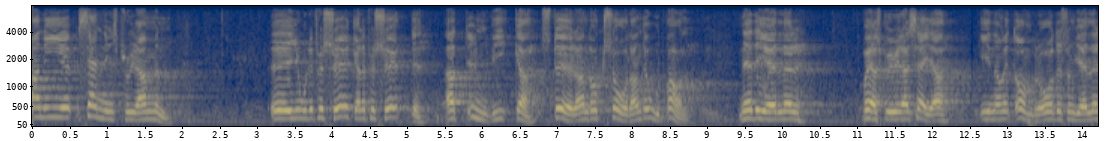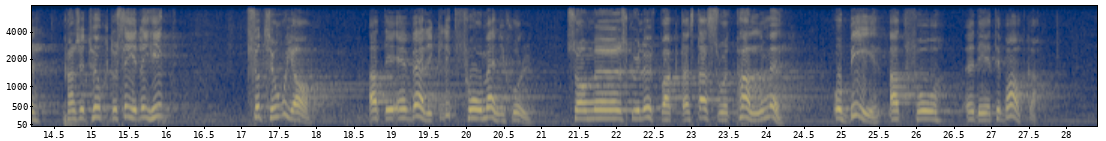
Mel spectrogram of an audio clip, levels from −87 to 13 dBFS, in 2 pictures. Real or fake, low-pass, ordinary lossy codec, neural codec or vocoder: real; 7.2 kHz; none; none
